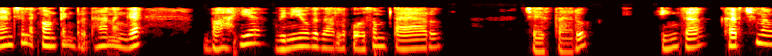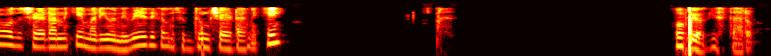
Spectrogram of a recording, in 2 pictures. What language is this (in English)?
Telugu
